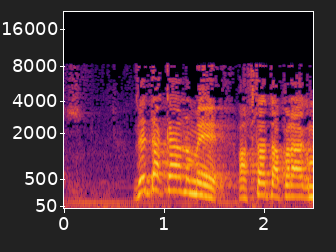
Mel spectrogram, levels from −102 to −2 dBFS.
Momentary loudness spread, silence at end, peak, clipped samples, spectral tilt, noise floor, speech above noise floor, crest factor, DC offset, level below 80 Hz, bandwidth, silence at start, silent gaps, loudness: 7 LU; 0 s; -4 dBFS; under 0.1%; -5 dB/octave; -43 dBFS; 26 dB; 14 dB; under 0.1%; -50 dBFS; 8.8 kHz; 0.05 s; none; -17 LUFS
